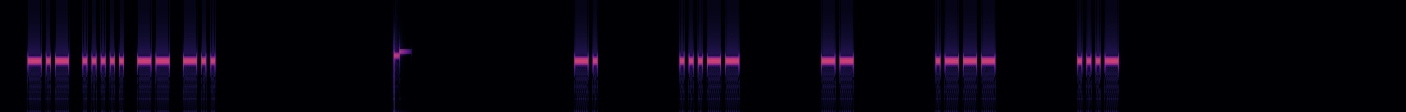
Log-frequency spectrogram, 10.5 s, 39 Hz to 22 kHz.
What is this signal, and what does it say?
Morse code, heard as a keyed tone, about 36 wpm, spaced as for 17 wpm, 700 Hz. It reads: K5MD N3MJV
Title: USA Call Signs - 6x Character Spacing - 35wpm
